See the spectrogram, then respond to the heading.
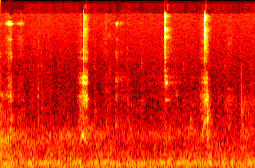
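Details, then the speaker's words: Snapmaker linear module pushed by hand along lead-screw-driven aluminum extrusion: a few small sharp clicks at end of travel over quiet room hum; built-in end stop switch tripping normally. "it looks like it has an end stop built into it to hear that clicking"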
